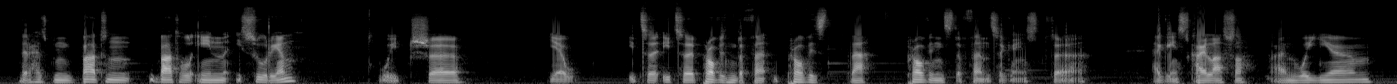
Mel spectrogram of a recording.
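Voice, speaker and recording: A man's fairly low voice at a fairly slow pace, with long, frequent pauses, big swings in loudness and music in the background. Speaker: gaming video creator. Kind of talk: gameplay commentary. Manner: monotone; halting, many fillers.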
